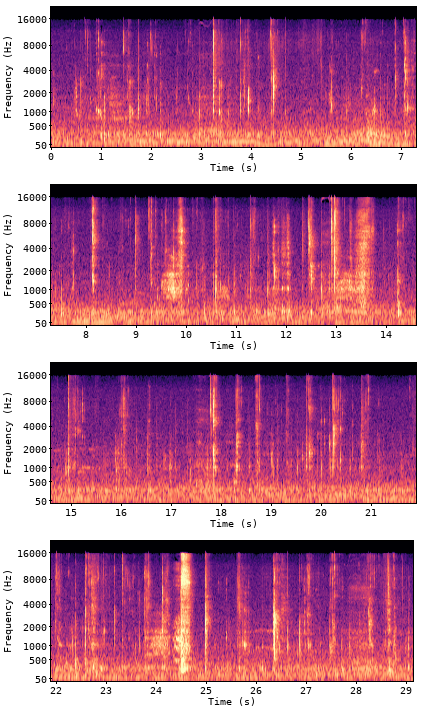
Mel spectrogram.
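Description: Close-miked chewing of strawberry cheesecake with a graham cracker crust: soft, wet mouth sounds with many small sharp clicks and smacks. One louder click comes about three-quarters of the way through.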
